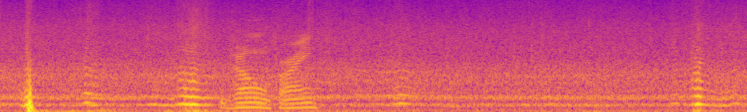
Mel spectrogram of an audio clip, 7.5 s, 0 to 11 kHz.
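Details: Honey bee colony hum during a hive inspection for queen cells seven days after a vertical split, March 10, 2019: continuous low drone, a brief human voice partway through, and several sharp knocks from frames or equipment.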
